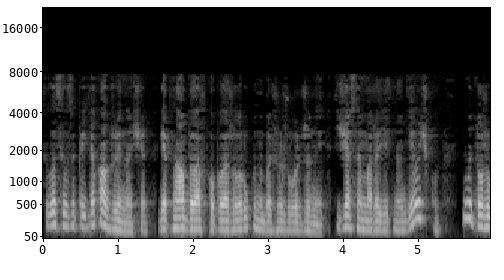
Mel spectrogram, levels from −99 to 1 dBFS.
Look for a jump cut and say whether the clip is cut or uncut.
cut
